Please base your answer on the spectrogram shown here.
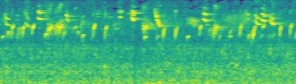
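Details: European goldfinch song used to motivate singing: quick, bright, liquid twitters and high chirps run together in a lively, unbroken phrase.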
